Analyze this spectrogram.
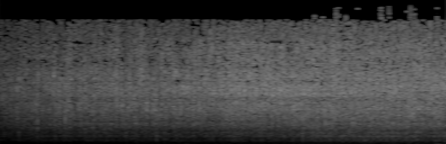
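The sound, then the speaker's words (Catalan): Loud sizzling of a frying pan on the fire as a potato omelette cooks, a dense, bright hiss that holds steady and swells slightly louder partway through, with no talking. “I no és pluja, que ens havien dit que avui plouria i la veritat és que no està plovent massa. És el soroll d'una paella al foc, perquè avui és el Dia Mundial de la truita de patates”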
